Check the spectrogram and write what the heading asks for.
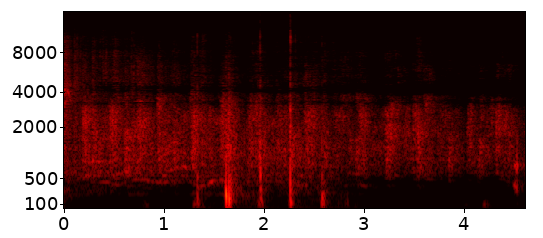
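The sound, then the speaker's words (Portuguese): An audience claps together to applaud the name of Jesus, a dense patter of many hands with a few sharper, louder claps standing out, steady for several seconds with no talking. “Eu quero aplaudir o nome de Jesus pela vida dos irmãos.”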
